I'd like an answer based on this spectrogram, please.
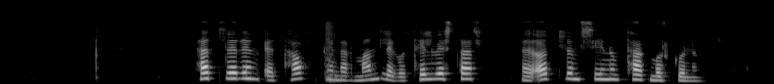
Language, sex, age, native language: Icelandic, female, 50-59, Icelandic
